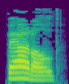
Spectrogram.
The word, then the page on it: battled: British English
